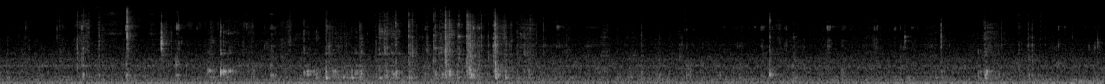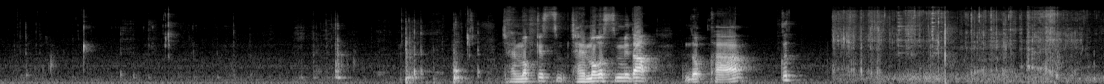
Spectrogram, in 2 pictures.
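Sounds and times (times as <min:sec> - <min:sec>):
close chewing: 0:00.1 - 0:14.2
wet mouth clicks: 0:01.2 - 0:02.0, 0:07.4 - 0:13.5.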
